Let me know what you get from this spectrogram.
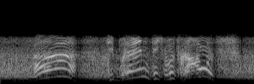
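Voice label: German on fire mood low, speech; War Thunder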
